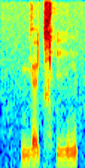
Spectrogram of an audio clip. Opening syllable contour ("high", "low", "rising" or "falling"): low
